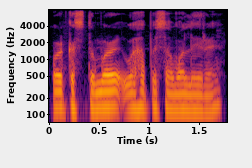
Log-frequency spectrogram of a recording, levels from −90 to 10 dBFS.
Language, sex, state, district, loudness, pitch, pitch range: Hindi, female, Arunachal Pradesh, Longding, -16 LUFS, 130 Hz, 120-130 Hz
